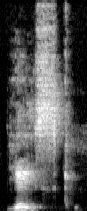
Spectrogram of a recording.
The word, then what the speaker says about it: Yeysk: how to say this, Yeysk. It sounds like I'm saying yes, but it's yeah, and it's a Yeysk.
